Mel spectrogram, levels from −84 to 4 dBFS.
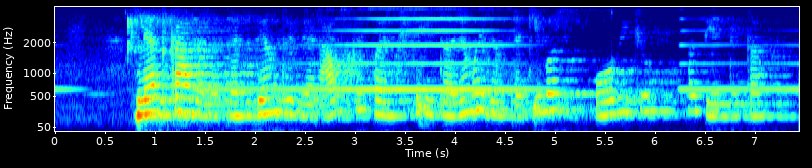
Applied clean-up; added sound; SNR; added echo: none; Wind instrument, woodwind instrument; 9 dB; reverberation time 2.2 s.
